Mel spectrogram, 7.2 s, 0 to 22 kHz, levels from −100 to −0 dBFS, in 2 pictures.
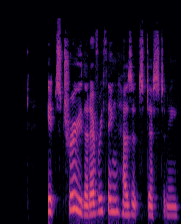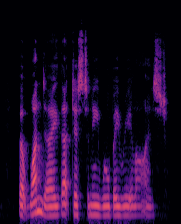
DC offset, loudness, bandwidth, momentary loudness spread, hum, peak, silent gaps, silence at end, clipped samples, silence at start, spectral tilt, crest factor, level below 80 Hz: under 0.1%; -42 LUFS; 14 kHz; 10 LU; none; -22 dBFS; 3.90-4.00 s; 0.3 s; under 0.1%; 0.95 s; -3.5 dB/octave; 20 dB; -86 dBFS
